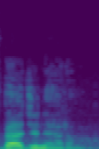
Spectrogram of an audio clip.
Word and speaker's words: vaginatum: So when the flowers come out, it's bulbophyllum vaginatum, in case you guys don't know how to pronounce that. I know it could be tricky with that name, how you say it, but it's vaginatum.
